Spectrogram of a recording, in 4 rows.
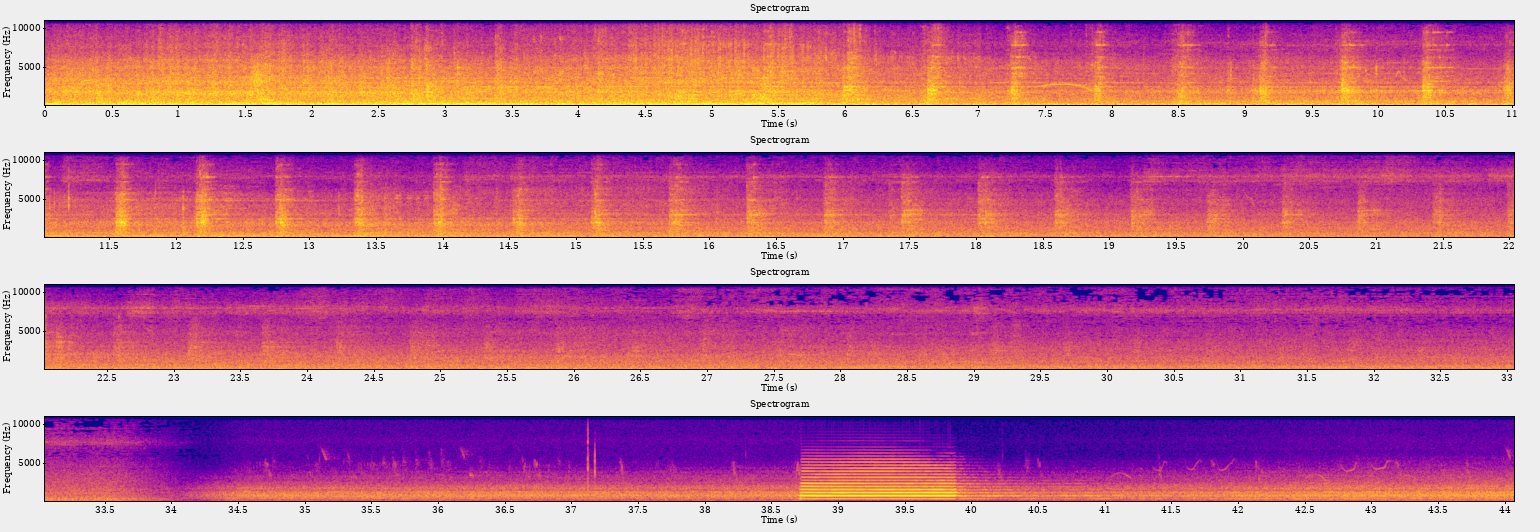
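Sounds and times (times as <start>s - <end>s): train rumble: 0.0s - 44.0s
wheel clacks over rail joints: 0.3s - 27.1s.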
